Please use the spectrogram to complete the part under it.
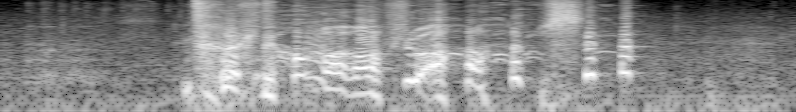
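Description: A metal lift gate rattles and clanks shut.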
